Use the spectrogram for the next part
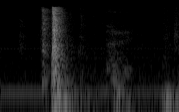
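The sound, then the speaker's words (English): A door is opened and closed to let a cat out: a sharp knock-like thud as it opens or shuts, followed by softer rattling and shuffling over a low steady hum. “Musta wants to go out.”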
